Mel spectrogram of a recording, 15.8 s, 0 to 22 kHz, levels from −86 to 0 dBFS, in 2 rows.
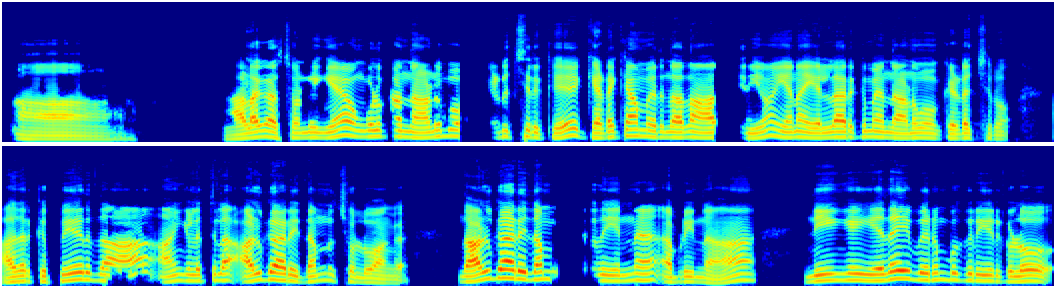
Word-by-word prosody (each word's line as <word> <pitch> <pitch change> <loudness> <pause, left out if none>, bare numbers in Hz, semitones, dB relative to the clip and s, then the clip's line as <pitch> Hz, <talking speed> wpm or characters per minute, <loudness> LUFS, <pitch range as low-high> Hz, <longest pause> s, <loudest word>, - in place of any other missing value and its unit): ஆ. - - -4 1.6
அழகா 150 +6 +3
சொன்னீங்க. 140 +1 -3 0.2
உங்களுக்கு 170 0 -2
அந்த 150 -3 0
அனுபவம் 175 +4 -3 0.2
கிடைச்சிருக்கு 145 -4 -4 0.2
கிடைக்காம 165 +5 +1
இருந்தா 150 -2 +1
தான் 145 -2 +3
ஆச்சரியம். 140 +5 -4
ஏன்னா 155 +2 0
எல்லாருக்குமே 155 +3 +1
அந்த 140 -3 -1
அனுபவம் 135 -3 -4
கிடைச்சிடும். 120 -3 -4 0.4
அதற்கு 145 +1 0
பேர் 195 +3 +2
தான் 155 -3 +3 0.3
ஆங்கிலத்தில் 165 +3 -2 0.2
அல்காரிதம்னு 175 -4 +2
சொல்லுவாங்க. 120 -6 -3 0.4
இந்த 145 +1 +1
அல்காரிதம்ங்கிறது 210 -7 +3
என்ன 170 +4 -5 0.2
அப்படின்னா, 130 -4 -3 0.7
நீங்க 180 +2 +1 0.2
எதை 215 +6 +6
விரும்புகிறீர்களோ, 165 -6 0
155 Hz, 110 wpm, -23 LUFS, 140-175 Hz, 1.6 s, எதை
